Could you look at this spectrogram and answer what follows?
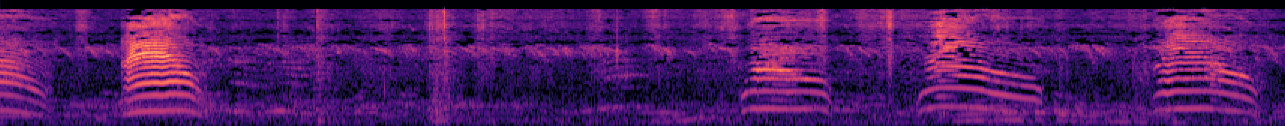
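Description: Kitten meowing repeatedly, each meow short and rising then falling in pitch. Two come about a second apart, then after a pause of about four seconds three more follow, each over a second apart.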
